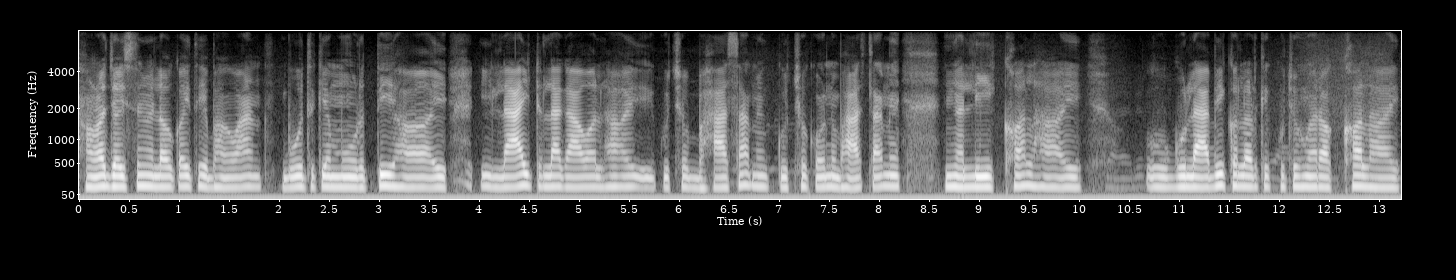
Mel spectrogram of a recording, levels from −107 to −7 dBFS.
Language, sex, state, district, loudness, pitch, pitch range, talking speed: Bajjika, male, Bihar, Vaishali, -20 LUFS, 145 Hz, 140-150 Hz, 130 wpm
